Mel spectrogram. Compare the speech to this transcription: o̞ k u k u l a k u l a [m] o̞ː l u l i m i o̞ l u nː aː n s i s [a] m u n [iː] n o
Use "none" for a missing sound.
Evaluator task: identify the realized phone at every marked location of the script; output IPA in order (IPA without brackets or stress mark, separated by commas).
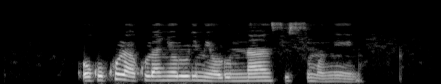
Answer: ɲ, i, iː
